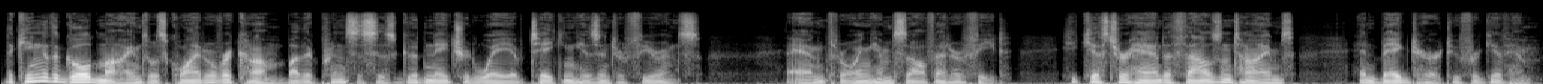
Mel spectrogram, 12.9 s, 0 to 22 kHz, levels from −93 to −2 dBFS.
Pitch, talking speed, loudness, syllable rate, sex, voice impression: 90 Hz, 175 wpm, -22 LUFS, 5.4 syllables/s, male, very masculine, very adult-like, thick, slightly muffled, cool, calm, wild, slightly sweet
